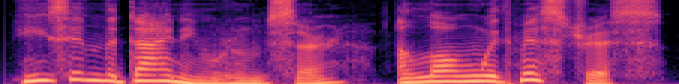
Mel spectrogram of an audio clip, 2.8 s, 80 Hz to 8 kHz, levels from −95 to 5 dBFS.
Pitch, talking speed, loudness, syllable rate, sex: 155 Hz, 190 wpm, -14 LUFS, 4.6 syllables/s, male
